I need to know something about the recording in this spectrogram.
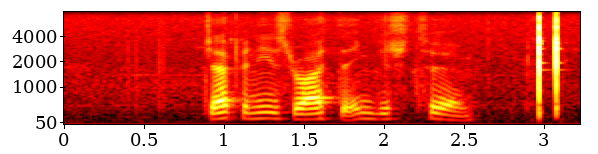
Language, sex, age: English, male, 19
